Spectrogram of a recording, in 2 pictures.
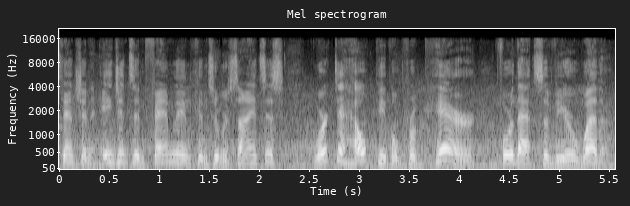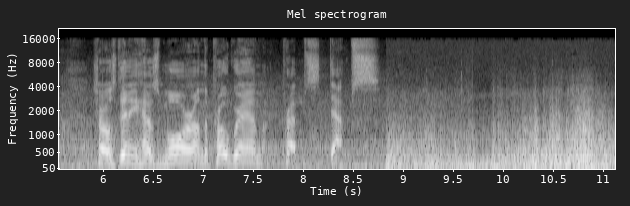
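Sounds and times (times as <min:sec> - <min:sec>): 
speech: 0:00.0 - 0:09.1
strong blustery early-spring wind in West Tennessee buffeting the microphone: 0:08.8 - 0:11.1.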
